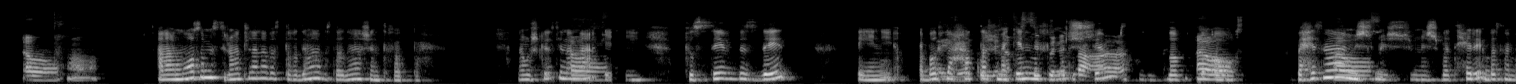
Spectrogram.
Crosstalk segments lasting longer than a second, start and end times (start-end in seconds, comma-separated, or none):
9.4-11.1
